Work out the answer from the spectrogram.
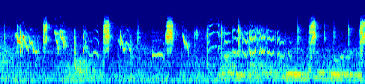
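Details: Chirping budgerigars with fast sharp tweets and warbled chatter, loud clicks spaced through the clip, and a faint lower drawn-out sound underneath in the second half.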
